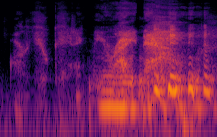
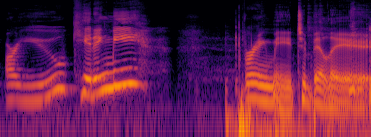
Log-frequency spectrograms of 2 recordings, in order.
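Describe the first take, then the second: First: Whispered disbelief, low and breath-only; stunned whisper. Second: Hammed-up starstruck demand; thrilled disbelief. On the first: Retold or imitated. Teen fan offered a meeting with her idol, stunned whisper. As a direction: whisper it as if too overwhelmed to speak. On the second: Fan answers friend's concert invitation, hammed-up thrilled disbelief.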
